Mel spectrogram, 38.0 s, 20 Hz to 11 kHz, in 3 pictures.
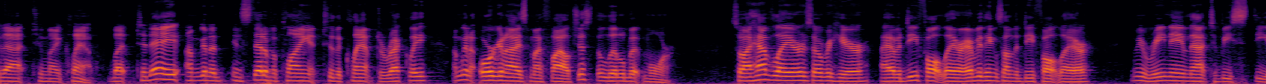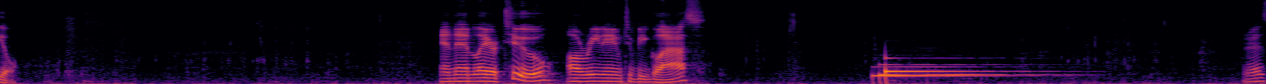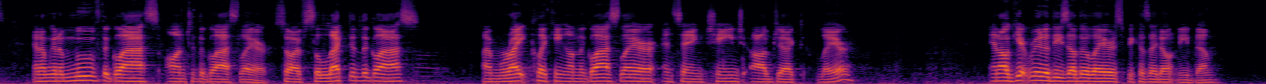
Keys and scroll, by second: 14.7 BackSpace, 20.0 ctrl+a, 21.2 ctrl+g.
